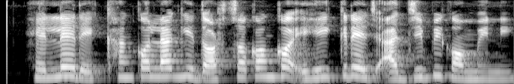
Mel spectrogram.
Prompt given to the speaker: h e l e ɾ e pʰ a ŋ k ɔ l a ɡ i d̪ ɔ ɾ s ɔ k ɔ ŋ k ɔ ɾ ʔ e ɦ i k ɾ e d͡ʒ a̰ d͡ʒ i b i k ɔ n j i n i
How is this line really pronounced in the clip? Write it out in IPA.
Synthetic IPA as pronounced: h e l e ɾ e kʰ a ŋ k ɔ l a ɡ i d̪ ɔ ɾ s ɔ k ɔ ŋ k ɔ ʔ e ɦ i k ɾ e d͡ʒ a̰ d͡ʒ i b i k ɔ m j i n i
